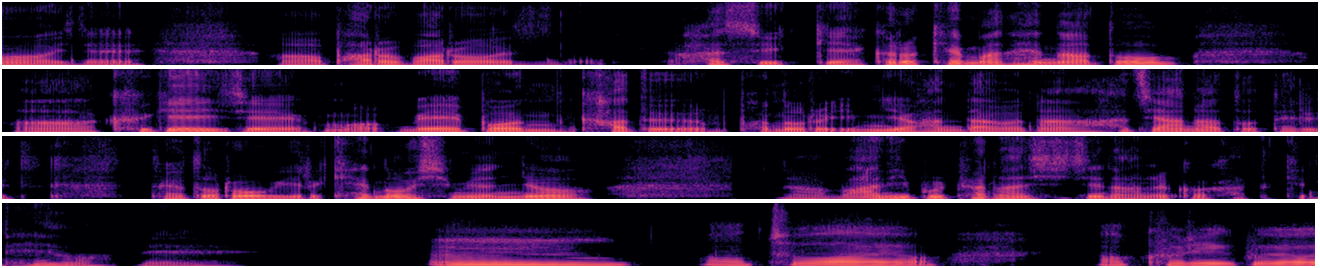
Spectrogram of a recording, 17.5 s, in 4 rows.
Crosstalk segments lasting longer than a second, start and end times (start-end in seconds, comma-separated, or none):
none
